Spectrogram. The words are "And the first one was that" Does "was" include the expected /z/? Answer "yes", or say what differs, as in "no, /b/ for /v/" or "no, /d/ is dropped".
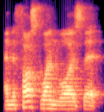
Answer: yes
